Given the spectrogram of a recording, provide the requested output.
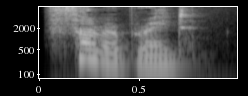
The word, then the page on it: thoroughbred: British English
